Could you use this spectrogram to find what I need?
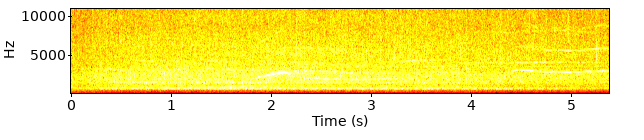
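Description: A concert crowd applauds and cheers for a band's road crew in a dense, continuous roar of clapping, with a few high whistles rising above it throughout.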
